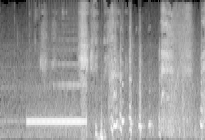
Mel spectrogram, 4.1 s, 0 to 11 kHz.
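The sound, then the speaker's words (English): A loud, steady telephone dial tone drones for about a second on a call put through to a room at a Motel 6 in Middleburg Heights, then cuts off into a burst of short, choppy chuckles and vocal noises. “I think their phone's off the hook.”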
